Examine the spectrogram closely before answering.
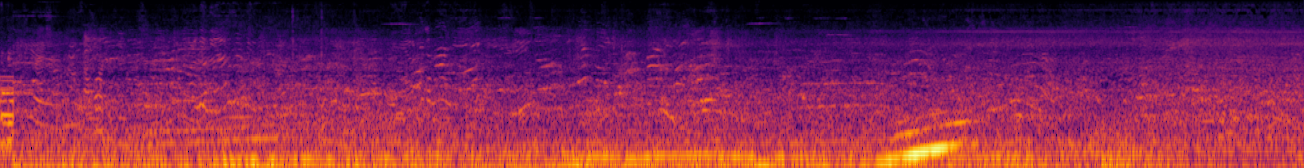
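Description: A crowd of people chatters all around.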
